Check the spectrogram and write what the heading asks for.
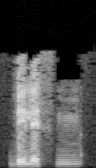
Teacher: كلمة بالإثم، بالإثم هكذا وقفا لحمزة، وورش أيضا بالنقل، يسمى النقل، بننقل حركة الهمزة إلى الساكن قبلها، بالإثم. والباقون بالإسكان والتحقيق، بالإثم، سواء في الحالين وصلا أو وقفا، الحالين معناها الوصل والوقف.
